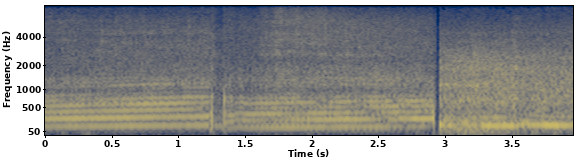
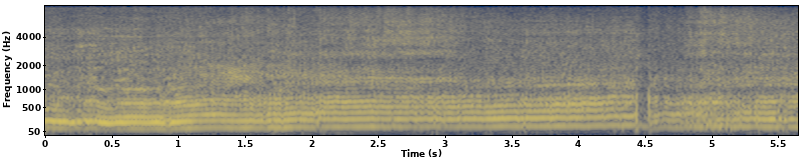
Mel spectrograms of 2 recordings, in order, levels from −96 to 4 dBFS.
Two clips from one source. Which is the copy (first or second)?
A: second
